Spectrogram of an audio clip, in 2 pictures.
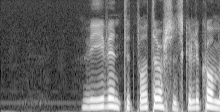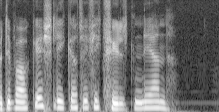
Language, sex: Norwegian, female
